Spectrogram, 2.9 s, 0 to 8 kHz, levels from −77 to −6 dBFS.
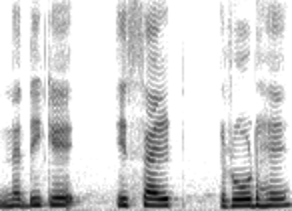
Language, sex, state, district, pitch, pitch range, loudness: Hindi, female, Uttar Pradesh, Jyotiba Phule Nagar, 240 Hz, 235-250 Hz, -15 LUFS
